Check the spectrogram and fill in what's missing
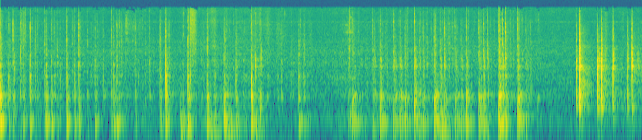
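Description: Fingertips tap fast patters on a small, hollow, printed cardboard house-shaped box held beside the mic. The dry, quiet taps have a papery, hollow thump with no ring. They come in quick bursts separated by short pauses, and the loudest run comes at the end.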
